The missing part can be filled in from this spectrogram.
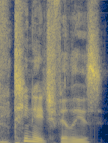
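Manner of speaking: ordinary delivery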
